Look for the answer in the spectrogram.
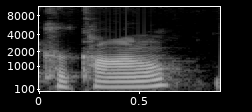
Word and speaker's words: Kirkconnell: Is it Kirkconnell? Connell, yeah.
